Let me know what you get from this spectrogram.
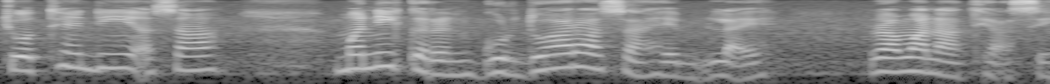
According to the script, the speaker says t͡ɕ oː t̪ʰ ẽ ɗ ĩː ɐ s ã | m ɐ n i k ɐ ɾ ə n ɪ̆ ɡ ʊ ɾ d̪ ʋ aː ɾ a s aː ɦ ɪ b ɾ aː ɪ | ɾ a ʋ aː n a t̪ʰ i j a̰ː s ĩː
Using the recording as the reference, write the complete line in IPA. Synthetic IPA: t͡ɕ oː t̪ʰ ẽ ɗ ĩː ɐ s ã | m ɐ n i k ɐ ɾ ə n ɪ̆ ɡ ʊ ɾ d̪ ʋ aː ɾ a s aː ɦ ɪ b l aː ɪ | ɾ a ʋ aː n a t̪ʰ i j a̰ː s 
